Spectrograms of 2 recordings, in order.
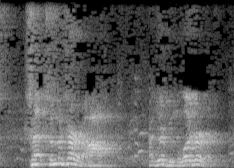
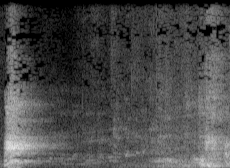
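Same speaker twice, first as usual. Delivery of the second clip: ordinary delivery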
